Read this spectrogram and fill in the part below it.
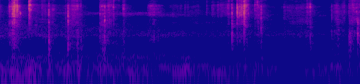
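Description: Scissors snip through a paper template in a quiet workshop, a run of close, crisp cuts with short pauses between them.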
